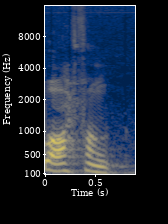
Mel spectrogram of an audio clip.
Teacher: eu digo órfão, né? Nasalizando aí essa vogal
